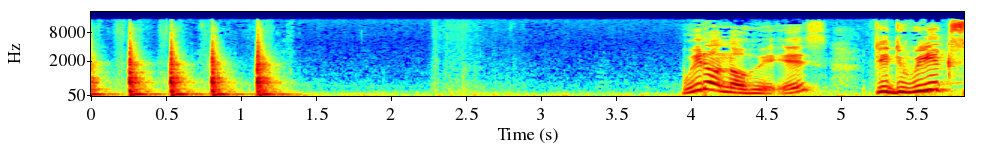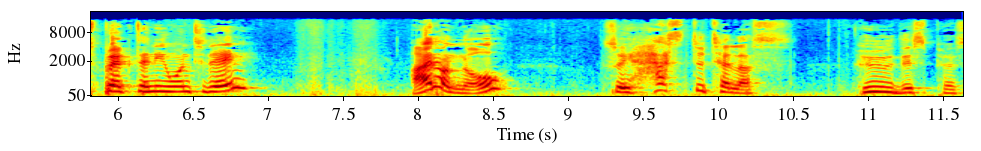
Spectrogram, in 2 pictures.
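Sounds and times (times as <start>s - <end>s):
sharp knocks on a door: 0.0s - 1.4s
speech: 4.0s - 7.0s, 8.0s - 11.6s.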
